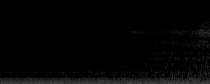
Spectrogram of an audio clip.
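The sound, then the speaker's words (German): An airplane passes overhead at a booking office in Papua New Guinea: a faint, steady roar under a constant low electrical hum, its airy hiss swelling slightly toward the end. “Oh, wieder ein Flugzeug.”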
